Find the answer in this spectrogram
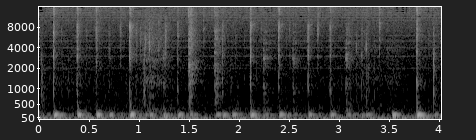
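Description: Stylus tapping and scratching on a tablet screen while handwriting, heard as a quick, irregular run of light clicks.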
